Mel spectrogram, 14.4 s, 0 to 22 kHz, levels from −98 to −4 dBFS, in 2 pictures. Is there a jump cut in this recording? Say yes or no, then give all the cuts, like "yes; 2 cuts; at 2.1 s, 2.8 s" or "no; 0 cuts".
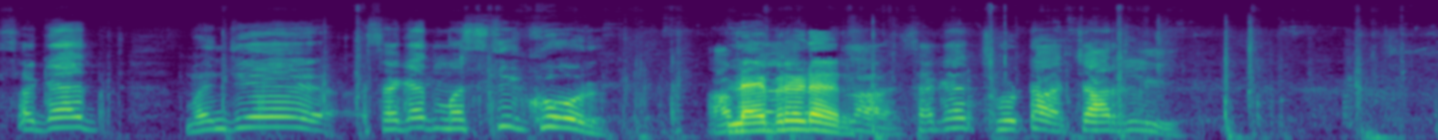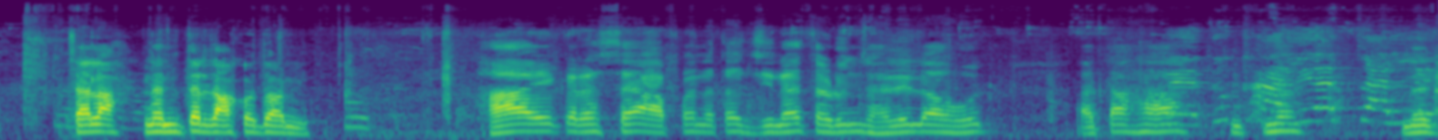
no; 0 cuts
